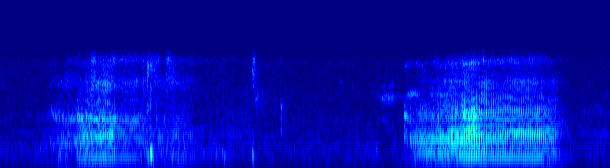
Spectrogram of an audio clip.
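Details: Sleeping: two long, buzzing, vibrating snores separated by a quiet pause with faint clicks, in a quiet room; snoring.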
